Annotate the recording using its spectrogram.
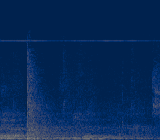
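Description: Boxers sparring in a ring: one sharp smack about a third of a second in, over faint background voices.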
